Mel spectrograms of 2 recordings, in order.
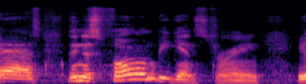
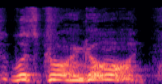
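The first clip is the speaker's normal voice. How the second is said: higher, louder and slowed, a panicked plea; mock panic, pitched up; freaking out; 9 semitones higher, 5 dB louder, slower than usual. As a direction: voice him losing it in fear. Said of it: "he begins freaking out".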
